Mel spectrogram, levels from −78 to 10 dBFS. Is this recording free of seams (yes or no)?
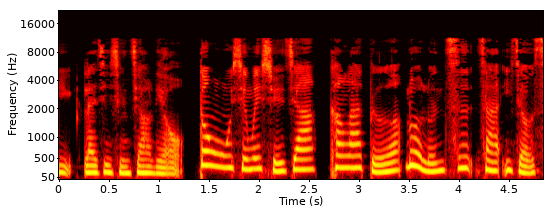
no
